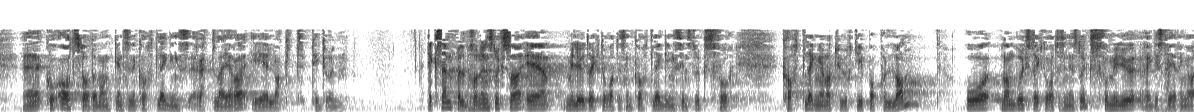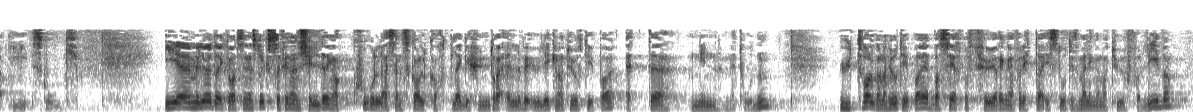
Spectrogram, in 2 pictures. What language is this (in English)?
Norwegian Nynorsk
